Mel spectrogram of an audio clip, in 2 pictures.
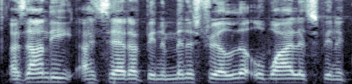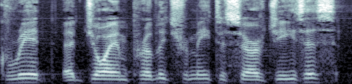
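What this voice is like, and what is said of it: Northern Irish Belfast accent. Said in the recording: “I'm from Belfast originally in Northern Ireland... It's English, but not as we know it... thank you for your patience with my accent”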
